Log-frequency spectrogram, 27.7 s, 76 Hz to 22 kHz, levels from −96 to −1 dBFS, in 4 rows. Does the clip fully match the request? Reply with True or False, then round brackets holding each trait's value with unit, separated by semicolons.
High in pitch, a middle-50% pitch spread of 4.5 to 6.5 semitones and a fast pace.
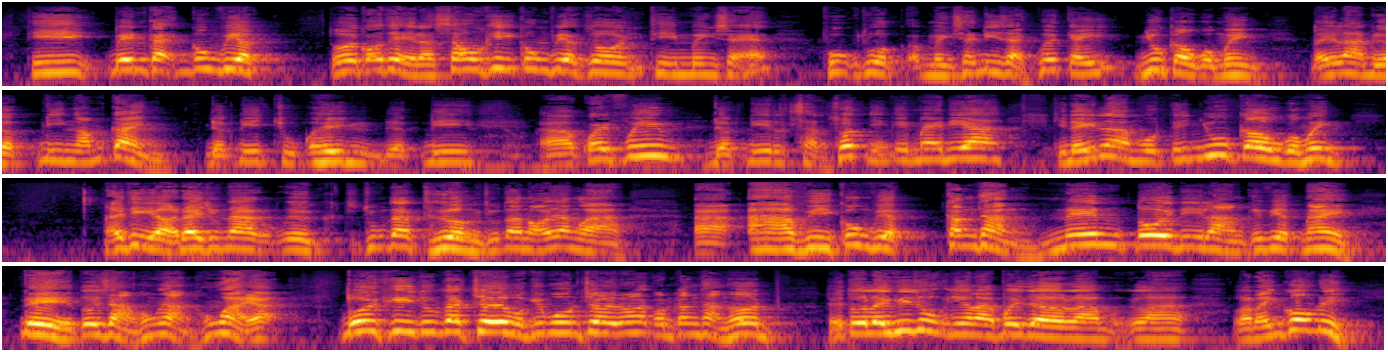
True (205 Hz; 4.9 semitones; 275 wpm)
